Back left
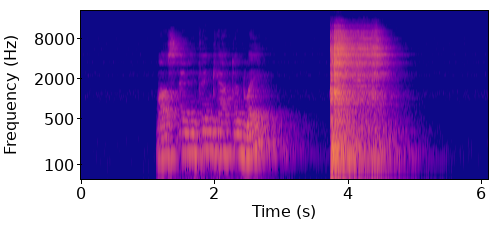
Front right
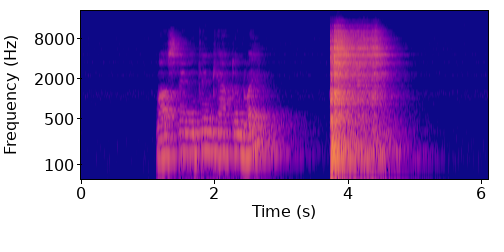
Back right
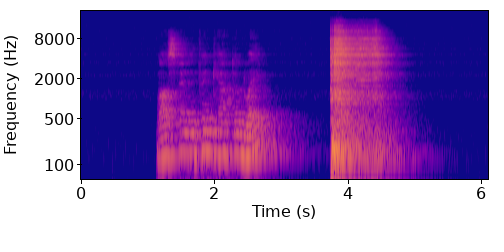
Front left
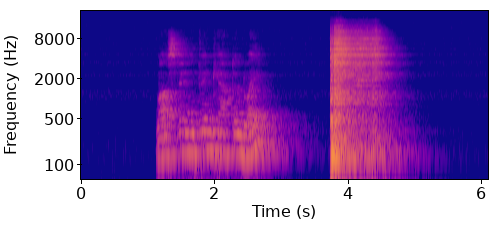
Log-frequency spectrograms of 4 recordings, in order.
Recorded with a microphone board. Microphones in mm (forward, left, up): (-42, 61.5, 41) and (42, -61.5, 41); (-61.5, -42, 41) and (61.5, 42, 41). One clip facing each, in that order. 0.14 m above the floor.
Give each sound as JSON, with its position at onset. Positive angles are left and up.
{"t": 1.1, "sound": "a man speaking", "azimuth_deg": 25, "distance_m": 3.0}
{"t": 3.7, "sound": "breaking glass", "azimuth_deg": 10, "distance_m": 2.5}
